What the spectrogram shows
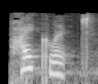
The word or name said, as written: pikelet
